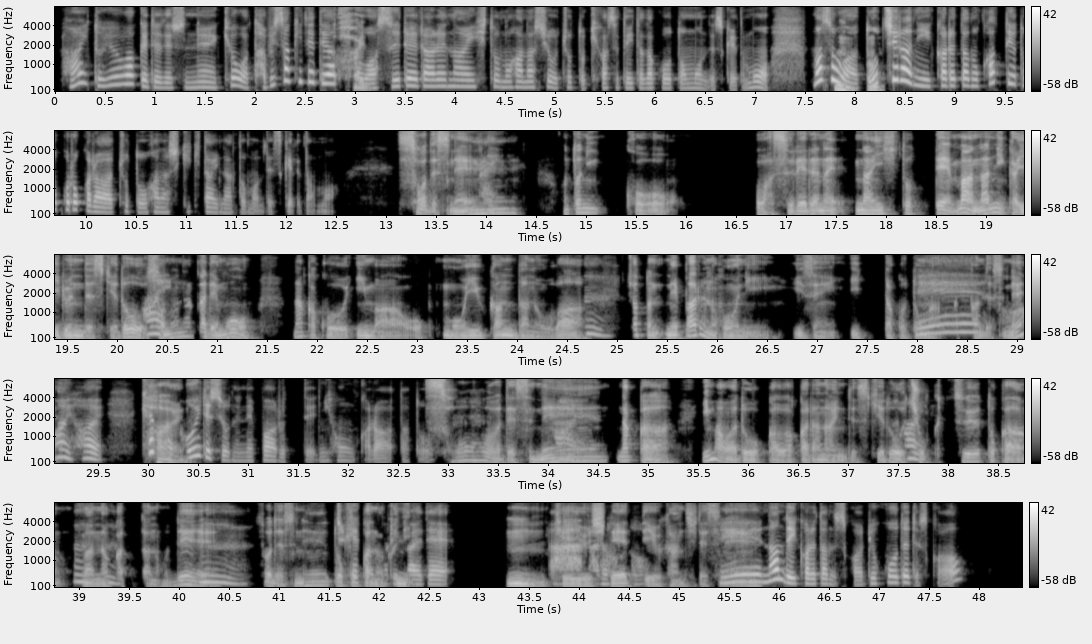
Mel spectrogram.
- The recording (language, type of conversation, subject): Japanese, podcast, 旅先で出会った忘れられない人の話はありますか？
- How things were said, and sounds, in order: none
